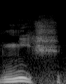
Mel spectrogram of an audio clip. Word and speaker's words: Niš: You pronounce it like niche. Got you. Niche. Niche or niche? Niche. We'll go niche.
